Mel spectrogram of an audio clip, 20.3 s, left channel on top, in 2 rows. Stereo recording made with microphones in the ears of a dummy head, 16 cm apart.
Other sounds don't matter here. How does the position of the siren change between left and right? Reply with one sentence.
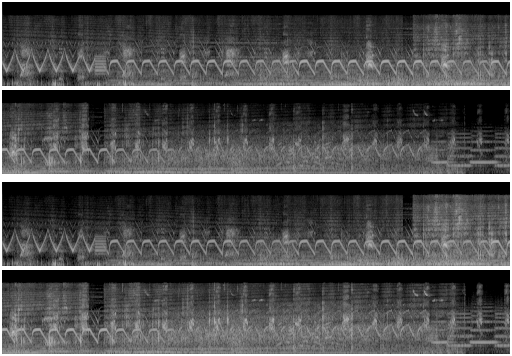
You can hear the siren move from left to right.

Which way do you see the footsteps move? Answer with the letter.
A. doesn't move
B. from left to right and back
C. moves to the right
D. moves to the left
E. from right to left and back
C.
